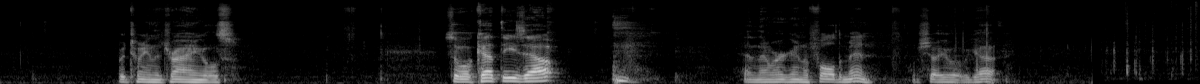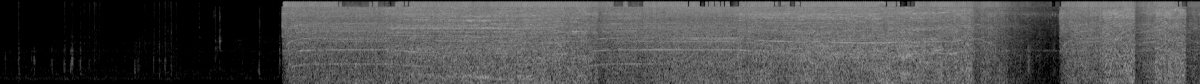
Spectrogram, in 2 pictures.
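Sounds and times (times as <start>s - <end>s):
angle grinder cutting metal: 14.8s - 24.0s.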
